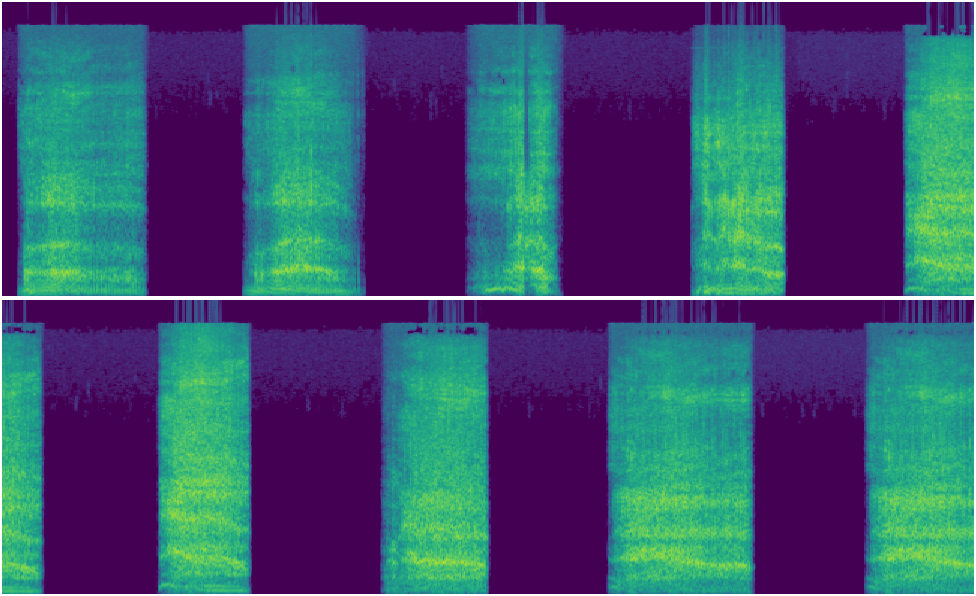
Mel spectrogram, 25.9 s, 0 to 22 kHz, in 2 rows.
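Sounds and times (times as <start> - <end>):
loud monster roars: 12.1 - 13.5, 15.1 - 16.3, 18.1 - 19.5, 21.1 - 23.0, 24.5 - 25.9.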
